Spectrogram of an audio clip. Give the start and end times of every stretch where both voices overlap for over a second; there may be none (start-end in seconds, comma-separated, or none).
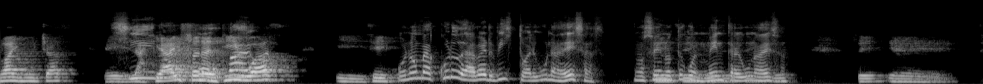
1.1-2.5, 6.5-7.9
